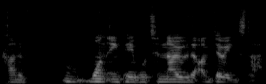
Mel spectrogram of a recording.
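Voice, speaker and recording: The man speaks with a British accent. His sound is dry and close, with no echo. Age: 30s. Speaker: ADHD coach and content creator. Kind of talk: educational talk to camera. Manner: fast; hesitant, many fillers.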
